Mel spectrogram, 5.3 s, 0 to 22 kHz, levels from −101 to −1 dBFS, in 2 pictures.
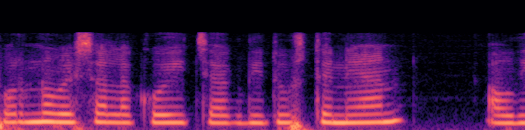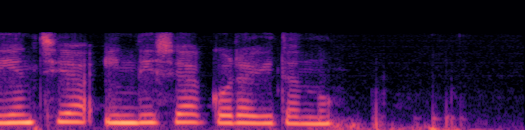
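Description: Nothing stood out on listening to this speech clip.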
